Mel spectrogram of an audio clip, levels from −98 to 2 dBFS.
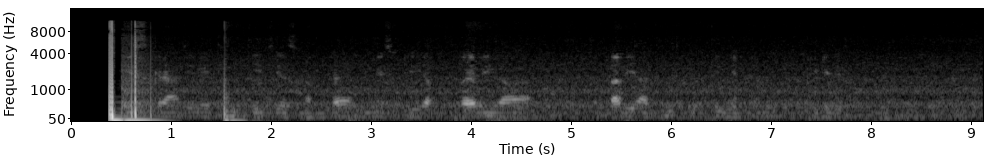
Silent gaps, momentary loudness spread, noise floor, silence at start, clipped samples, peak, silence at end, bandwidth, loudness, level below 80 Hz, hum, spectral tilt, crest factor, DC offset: none; 28 LU; -65 dBFS; 0.4 s; under 0.1%; -2 dBFS; 3.35 s; 11 kHz; -33 LUFS; -44 dBFS; none; -6.5 dB/octave; 36 dB; under 0.1%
